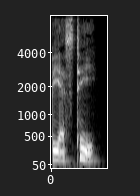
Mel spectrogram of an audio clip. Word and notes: bst: British English

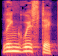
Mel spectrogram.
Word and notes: linguistic: American English

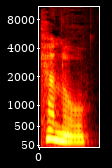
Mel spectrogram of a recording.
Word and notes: kennel: British English

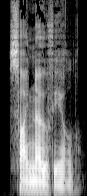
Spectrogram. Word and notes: synovial: British English

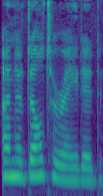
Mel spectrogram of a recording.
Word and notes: unadulterated: American English

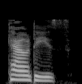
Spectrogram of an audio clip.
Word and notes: counties: British English

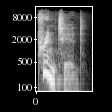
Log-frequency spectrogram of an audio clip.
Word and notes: printed: British English

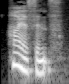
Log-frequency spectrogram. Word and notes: hyacinth: British English

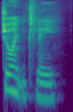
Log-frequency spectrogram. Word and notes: jointly: British English

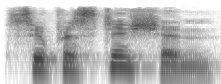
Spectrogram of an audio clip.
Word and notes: superstition: American English

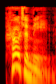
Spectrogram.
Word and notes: protamine: British English

